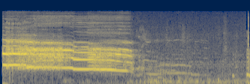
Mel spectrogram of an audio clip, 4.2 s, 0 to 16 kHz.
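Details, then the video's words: Brahma rooster crowing in April 2016: one loud, rich, harmonic crow lasting about two seconds, slightly falling at the end, followed by quiet trailing sounds and faint background noise. "Brahma Hahn Frankenstein kräht"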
